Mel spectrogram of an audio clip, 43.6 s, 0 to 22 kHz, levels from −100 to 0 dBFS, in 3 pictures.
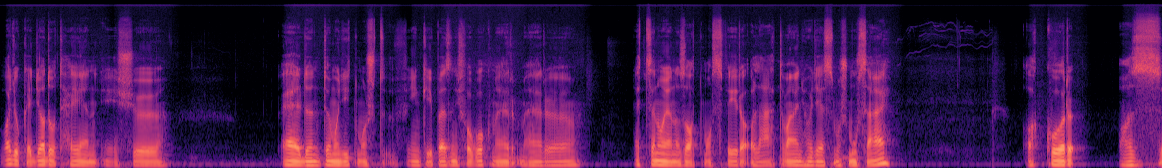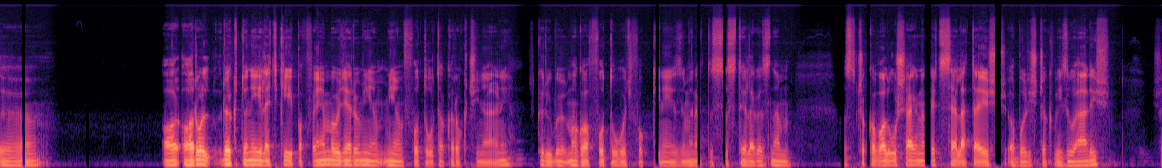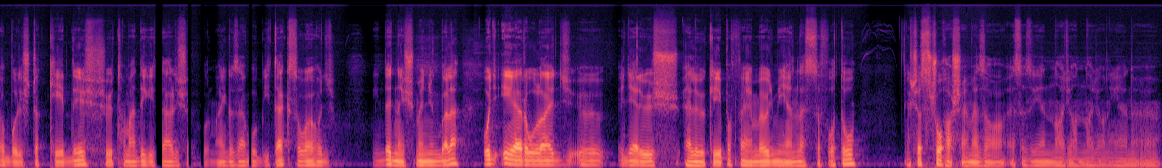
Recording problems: choppy; very; at 15 s, from 23 to 27 s and at 31 s; 6% of the speech affected

